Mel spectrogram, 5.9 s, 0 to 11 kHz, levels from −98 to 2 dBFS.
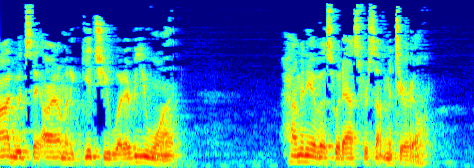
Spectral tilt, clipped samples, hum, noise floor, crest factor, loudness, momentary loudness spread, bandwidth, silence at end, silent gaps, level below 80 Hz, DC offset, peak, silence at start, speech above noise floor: -4 dB/octave; under 0.1%; none; -58 dBFS; 14 dB; -18 LUFS; 7 LU; 10.5 kHz; 0.55 s; none; -54 dBFS; under 0.1%; -4 dBFS; 0 s; 41 dB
